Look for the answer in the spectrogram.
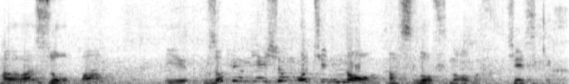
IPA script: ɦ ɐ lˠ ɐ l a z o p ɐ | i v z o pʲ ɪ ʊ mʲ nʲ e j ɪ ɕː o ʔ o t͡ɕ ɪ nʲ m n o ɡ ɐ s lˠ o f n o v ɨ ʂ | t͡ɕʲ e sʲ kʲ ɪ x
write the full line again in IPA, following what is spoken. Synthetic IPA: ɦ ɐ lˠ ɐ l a z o p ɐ | i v z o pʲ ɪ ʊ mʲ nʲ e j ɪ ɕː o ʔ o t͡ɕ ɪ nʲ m n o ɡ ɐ s lˠ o f n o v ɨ x | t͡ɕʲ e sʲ kʲ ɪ x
